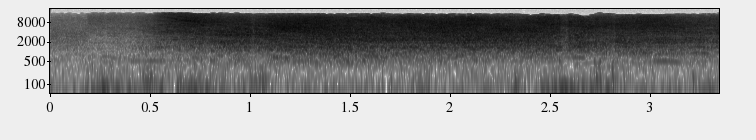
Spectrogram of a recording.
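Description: A steam locomotive lets out a loud, continuous hiss that swells in within the first second and holds steady, with faint low rumbles and clunks underneath, as two steam locomotives couple together, joining the two parts of a train. No one speaks.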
